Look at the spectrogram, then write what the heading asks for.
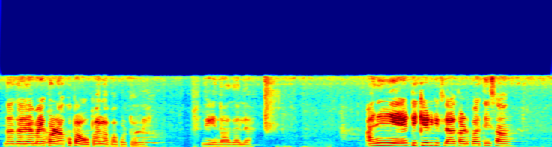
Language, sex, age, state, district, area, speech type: Goan Konkani, female, 18-30, Goa, Sanguem, rural, spontaneous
